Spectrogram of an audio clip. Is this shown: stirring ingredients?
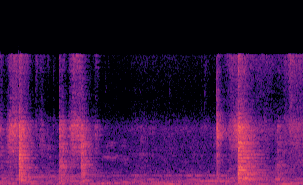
yes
